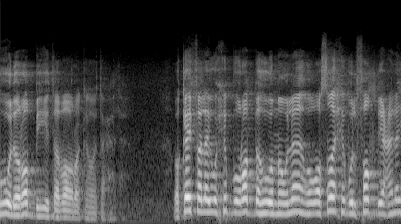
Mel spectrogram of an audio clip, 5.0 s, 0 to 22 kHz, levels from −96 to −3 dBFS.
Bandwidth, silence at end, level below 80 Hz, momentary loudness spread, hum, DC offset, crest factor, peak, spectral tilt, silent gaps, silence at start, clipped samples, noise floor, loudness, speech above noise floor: 9.8 kHz; 0 s; -66 dBFS; 9 LU; none; under 0.1%; 16 dB; -8 dBFS; -5 dB/octave; none; 0 s; under 0.1%; -60 dBFS; -24 LUFS; 35 dB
